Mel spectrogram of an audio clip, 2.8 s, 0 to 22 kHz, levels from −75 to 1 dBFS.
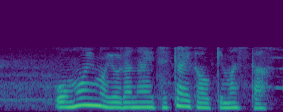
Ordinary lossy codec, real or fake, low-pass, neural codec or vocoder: AAC, 16 kbps; fake; 7.2 kHz; autoencoder, 48 kHz, 32 numbers a frame, DAC-VAE, trained on Japanese speech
